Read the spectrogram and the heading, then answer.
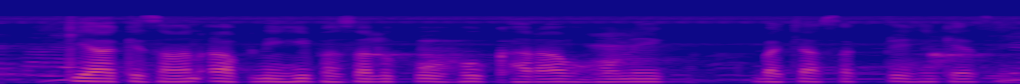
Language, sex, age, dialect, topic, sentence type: Hindi, male, 31-35, Kanauji Braj Bhasha, agriculture, question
